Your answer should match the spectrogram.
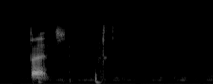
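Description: A single spoken word, 'but', followed by a few faint short clicks and a pause in the talk.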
